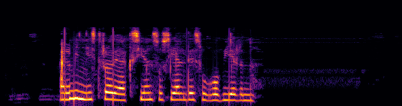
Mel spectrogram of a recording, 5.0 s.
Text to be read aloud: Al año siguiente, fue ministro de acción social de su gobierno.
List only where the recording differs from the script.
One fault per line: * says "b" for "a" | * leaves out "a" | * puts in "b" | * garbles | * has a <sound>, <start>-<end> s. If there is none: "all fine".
* leaves out "año siguiente fue"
